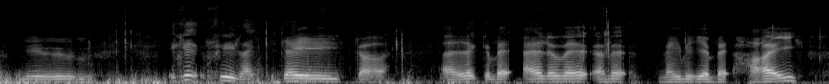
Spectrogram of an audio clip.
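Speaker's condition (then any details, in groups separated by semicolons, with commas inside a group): Cerebral palsy; mild, ataxic type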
